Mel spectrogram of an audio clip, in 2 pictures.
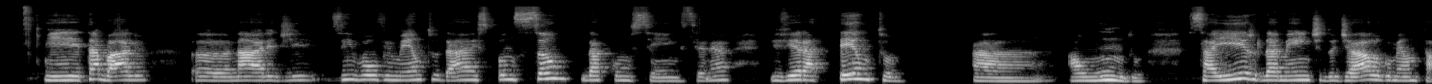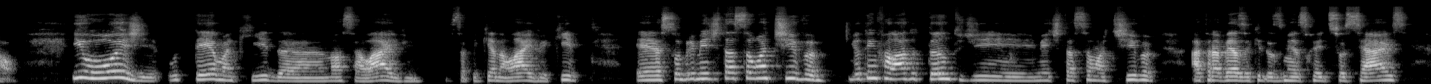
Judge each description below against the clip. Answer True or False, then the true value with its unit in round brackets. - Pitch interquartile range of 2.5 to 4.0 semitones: True (3.5 semitones)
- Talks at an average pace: False (110 wpm)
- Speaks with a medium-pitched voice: False (195 Hz)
